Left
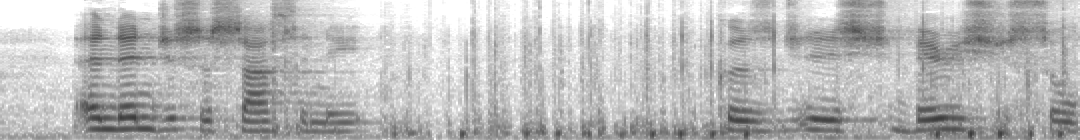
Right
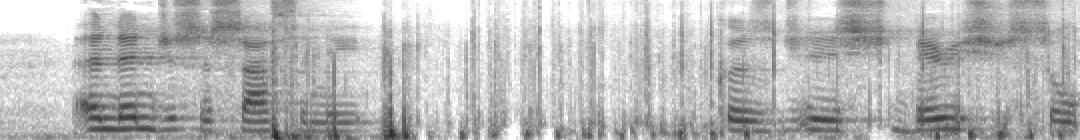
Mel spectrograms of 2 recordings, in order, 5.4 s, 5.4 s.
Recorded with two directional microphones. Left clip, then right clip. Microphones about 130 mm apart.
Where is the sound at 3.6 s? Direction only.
10° left (ahead or behind).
